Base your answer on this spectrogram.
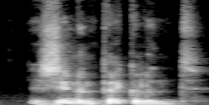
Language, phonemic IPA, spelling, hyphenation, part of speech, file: Dutch, /ˈzɪ.nəˌprɪ.kə.lənt/, zinnenprikkelend, zin‧nen‧prik‧ke‧lend, adjective, Nl-zinnenprikkelend.ogg
- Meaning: titillating, erotic, erotically stimulating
